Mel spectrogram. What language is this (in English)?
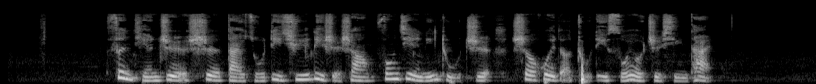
Chinese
